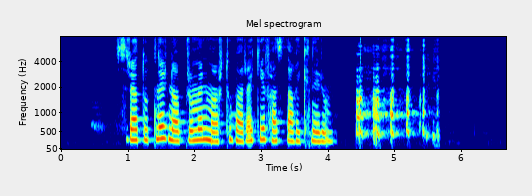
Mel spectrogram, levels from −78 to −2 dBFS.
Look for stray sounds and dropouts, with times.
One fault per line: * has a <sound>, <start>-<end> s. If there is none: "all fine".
* has a laugh, 4.4-5.7 s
